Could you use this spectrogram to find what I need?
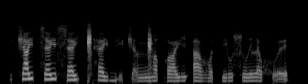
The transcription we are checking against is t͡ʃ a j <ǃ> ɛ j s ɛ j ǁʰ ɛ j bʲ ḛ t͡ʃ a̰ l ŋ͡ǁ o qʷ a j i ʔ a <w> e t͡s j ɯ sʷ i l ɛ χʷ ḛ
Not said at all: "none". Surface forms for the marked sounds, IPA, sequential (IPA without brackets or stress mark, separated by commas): t͡s, ʁʷ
